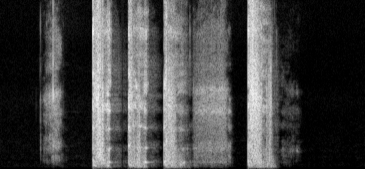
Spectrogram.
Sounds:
Cough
